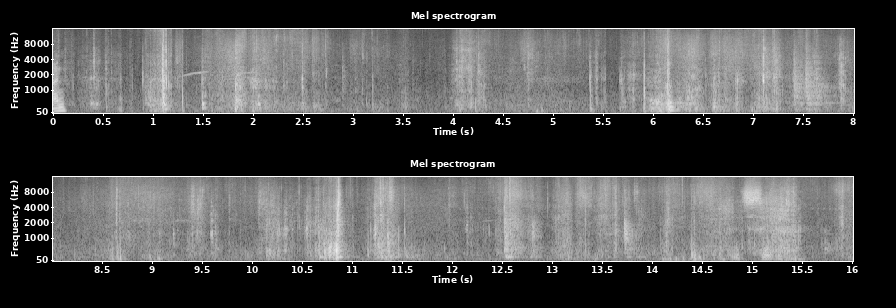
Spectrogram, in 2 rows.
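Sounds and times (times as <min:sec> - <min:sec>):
paper rustling and scraping: 0:05.7 - 0:08.0.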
